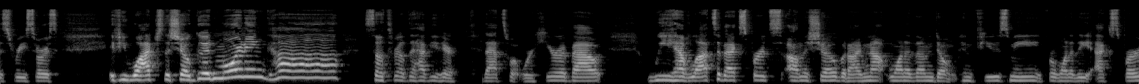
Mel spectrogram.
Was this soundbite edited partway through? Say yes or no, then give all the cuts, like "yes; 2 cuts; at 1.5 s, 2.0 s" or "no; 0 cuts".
yes; 1 cut; at 4.8 s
